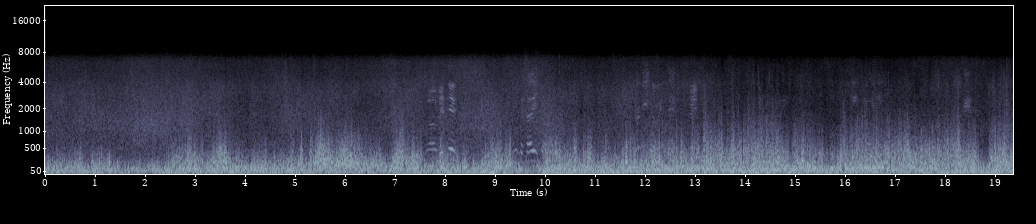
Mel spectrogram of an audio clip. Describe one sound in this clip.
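Wind blows outdoors, rumbling steadily.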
